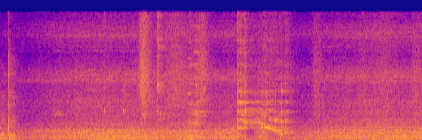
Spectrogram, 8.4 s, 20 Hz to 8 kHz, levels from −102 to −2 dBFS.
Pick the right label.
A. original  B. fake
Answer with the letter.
A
